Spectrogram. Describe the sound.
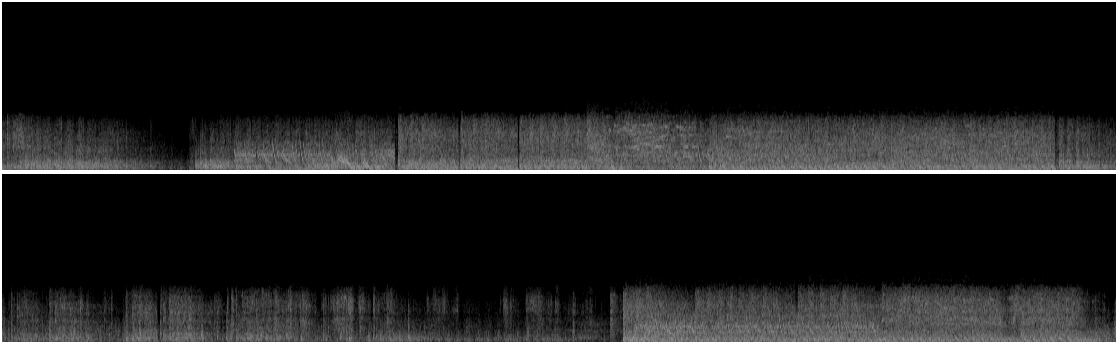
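Machine-gun fire rattles through a room full of flying glass, loud, dense and sustained, with a brief break near the start and a slight easing late before the firing surges back.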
